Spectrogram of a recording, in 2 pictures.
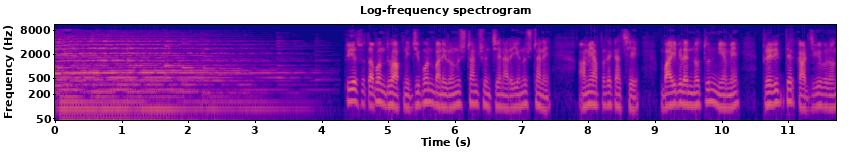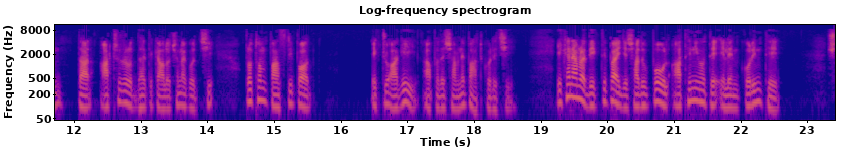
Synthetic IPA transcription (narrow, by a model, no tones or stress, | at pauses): pɾijoʃot̪abond̪ʱuapnid͡ʑibonbaniɾonuʃʈʰanʃunt͡ɕʰenaɾejonuʃʈʰane | a̰miapnad̪eɾkat͡ɕʰe | bajbeleɾnot̪unːijome | pɾeɾid̪ːeɾkaɾd͡ʑibiboɾont̪aɾa̰ʈʰoɾoɾod̪ʱːaet̪ʰekealot͡ɕonakoɾt͡ɕʰi | pɾot̪ʰompãt͡ɕʈipɔd̪ | ḛk̚ʈuaɡeja̰pnad̪eɾʃamnepa̰t̪ʰkoɾet͡ɕʰḭ | ekʰaneamɾad̪ek̚ʰt̪epajd͡ʑeʃad̪upowla̰t̪ʰiniɦot̪eʔelenkoɾint̪ʰe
